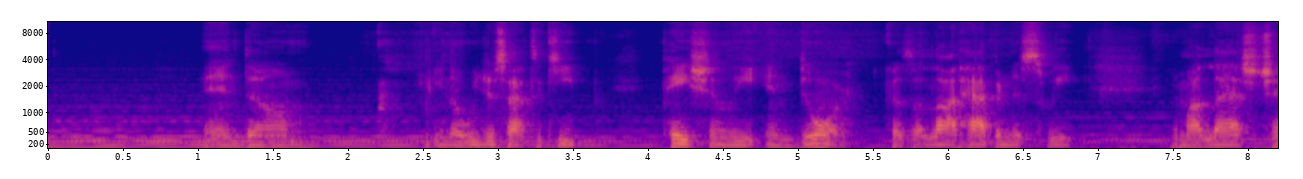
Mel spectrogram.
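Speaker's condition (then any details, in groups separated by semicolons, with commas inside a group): No condition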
